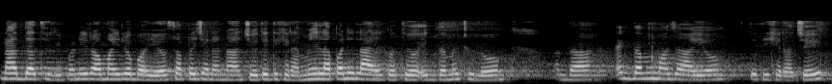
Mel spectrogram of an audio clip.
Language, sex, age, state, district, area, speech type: Nepali, female, 18-30, West Bengal, Jalpaiguri, rural, spontaneous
